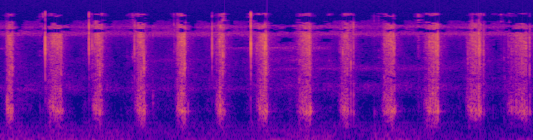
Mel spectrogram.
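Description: A small slicker brush's wire bristles raking through a long-haired rabbit's foot fur in quick short strokes, about four or five a second, working out small mats.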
